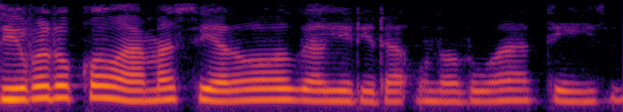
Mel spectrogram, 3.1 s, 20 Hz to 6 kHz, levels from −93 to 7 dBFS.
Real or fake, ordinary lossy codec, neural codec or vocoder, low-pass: fake; none; codec, 16 kHz, 0.5 kbps, FunCodec, trained on LibriTTS, 25 frames a second; 5.4 kHz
